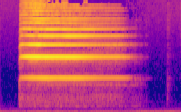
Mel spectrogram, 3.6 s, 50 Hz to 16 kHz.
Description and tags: Violin - D6 - bad-dynamics
Part of the Good-sounds dataset of monophonic instrumental sounds.
instrument::violin
note::D
octave::6
midi note::74
good-sounds-id::3745
Intentionally played as an example of bad-dynamics
D6, good-sounds, multisample, neumann-U87, single-note, violin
